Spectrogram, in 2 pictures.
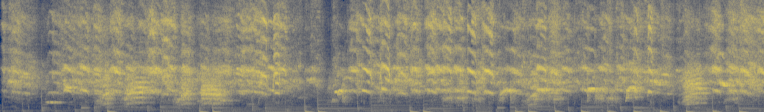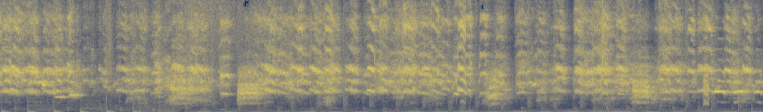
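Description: A flock of parrots squawking and screeching continuously, many calls overlapping. Background music with a bass beat plays under it, the beat thumping about twice a second through the middle.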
